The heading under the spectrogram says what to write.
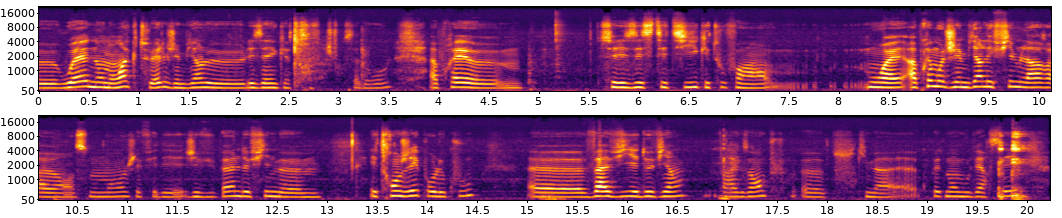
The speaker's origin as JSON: {"language": "French", "country": "France", "said": "On a une culture française riche. Je suis française."}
